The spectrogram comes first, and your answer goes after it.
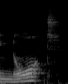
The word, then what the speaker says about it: Gnort: And it's this character called Nort. Or Gnort, however you want to pronounce it. I think it's supposed to be Nort. As far as I know,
